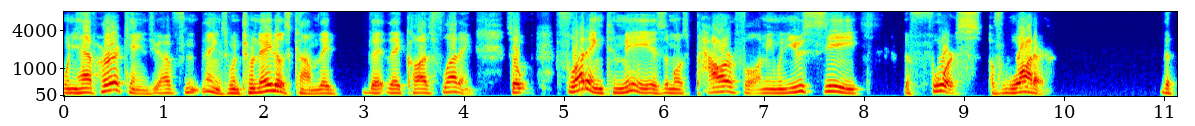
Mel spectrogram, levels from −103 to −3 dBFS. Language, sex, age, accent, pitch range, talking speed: English, male, 50-69, American, 145-180 Hz, 180 wpm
